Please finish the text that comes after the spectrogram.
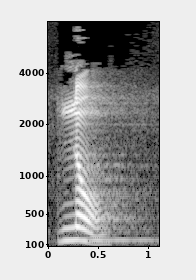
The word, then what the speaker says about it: gnaw: Okay, but make sure its pronunciation whenever you are speaking, it's no, like N-O, no. G-N-A-W is also no. So G and W are silent.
